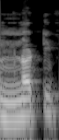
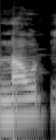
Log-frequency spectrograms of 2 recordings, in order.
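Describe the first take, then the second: First: The first vowel is short like 'o' in 'not'. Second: The first vowel glides like 'ow' in 'now'. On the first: The speaker calls it right. "इसको नटी पढ़ेंगे" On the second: The speaker calls it wrong. "ये नहीं पढ़ेंगे"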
